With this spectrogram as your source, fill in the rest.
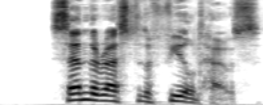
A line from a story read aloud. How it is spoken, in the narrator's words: Sandrasa said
